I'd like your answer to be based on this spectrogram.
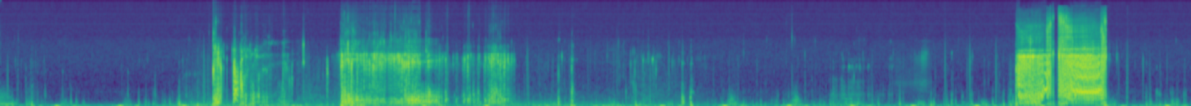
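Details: Loud gurgling rumbles and squeaks from an empty stomach after not eating for a day; ordinary hunger stomach growling (borborygmi).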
